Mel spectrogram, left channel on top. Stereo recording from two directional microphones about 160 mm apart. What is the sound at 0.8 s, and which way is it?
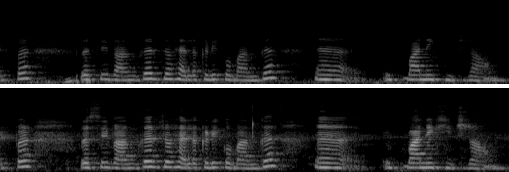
A woman's voice, 45° left (ahead or behind).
